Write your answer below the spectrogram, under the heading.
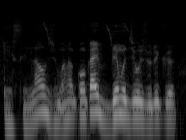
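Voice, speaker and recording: A middle-aged man with a Cameroonian French accent telling a story in an interview, swinging between loud indignation and quiet asides. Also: medium pitch, rapid-fire, slightly rough. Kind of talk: animated storytelling.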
